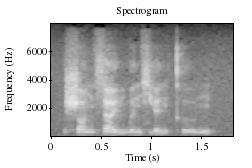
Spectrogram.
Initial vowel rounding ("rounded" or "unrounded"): unrounded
